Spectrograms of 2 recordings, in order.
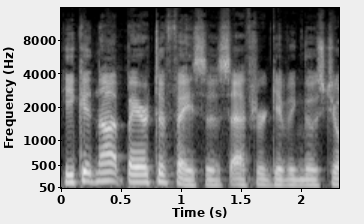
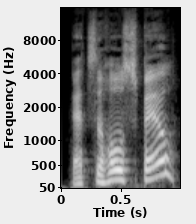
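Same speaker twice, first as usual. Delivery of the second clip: raised, lightly acted question; questioning boy; 7 semitones higher than usual. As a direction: ask it as a mildly puzzled character. First try at Edward's question.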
